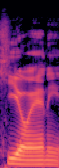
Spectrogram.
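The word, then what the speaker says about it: KyoAni: let's talk about CNN yeah yeah am i pronouncing it correctly by the way I said key Oh Annie is that correct yeah I know it's got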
